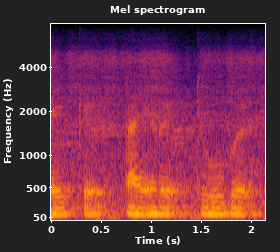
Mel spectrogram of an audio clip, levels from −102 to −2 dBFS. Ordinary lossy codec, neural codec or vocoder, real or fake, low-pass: none; none; real; none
